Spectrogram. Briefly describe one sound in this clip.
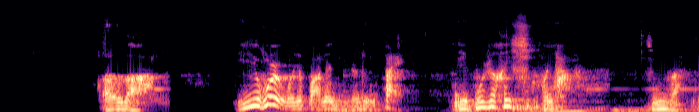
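A middle-aged man speaks.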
